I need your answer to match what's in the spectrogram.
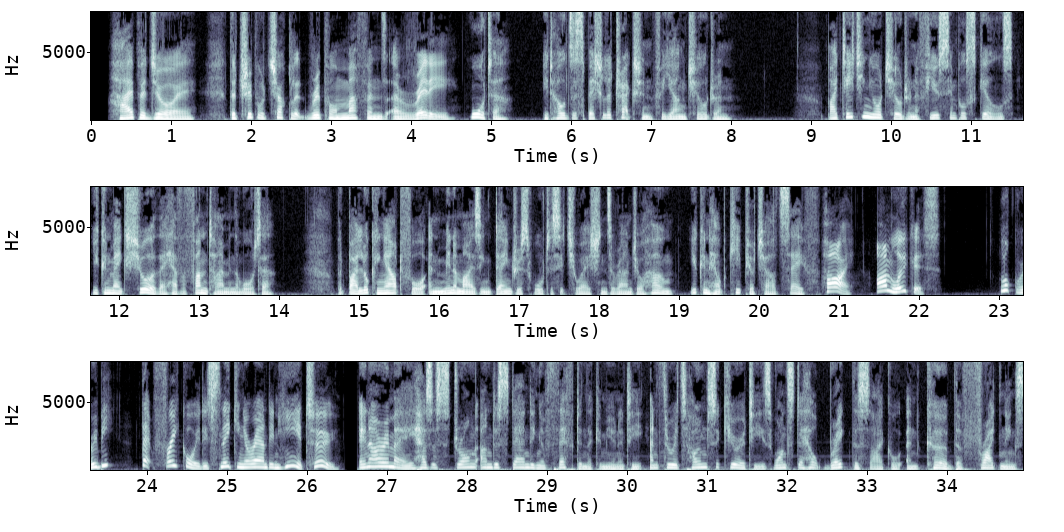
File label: v o, Voiceover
